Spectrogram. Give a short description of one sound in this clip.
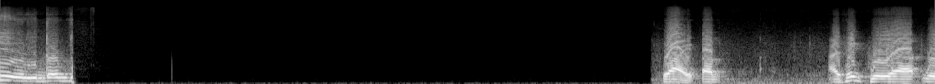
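A middle-aged man speaks steadily into a microphone, as if reading out the news.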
